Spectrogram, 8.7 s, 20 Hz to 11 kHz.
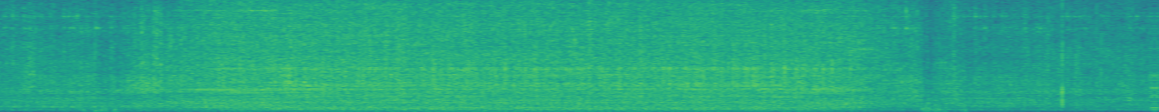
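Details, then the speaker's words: Vintage 1972 GE Slumberline 6,000 BTU air conditioner, GE compressor and fan motor, fan on high, drawing about 6 A; steady even whooshing hum with faint rattle from vibration through the frame; compressor running normally. "compressor itself is very quiet it's just the vibration that's being transferred through the frame that you can [Music] hear"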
